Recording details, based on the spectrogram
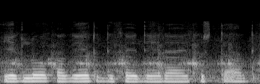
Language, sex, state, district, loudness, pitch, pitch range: Hindi, male, Rajasthan, Bikaner, -14 LUFS, 135 Hz, 130-140 Hz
